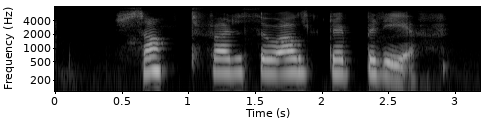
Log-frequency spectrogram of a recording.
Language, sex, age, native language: Icelandic, female, 7, Icelandic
